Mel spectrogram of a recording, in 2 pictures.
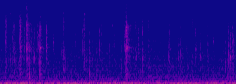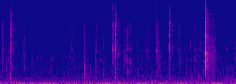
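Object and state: Plastic computer keyboard.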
